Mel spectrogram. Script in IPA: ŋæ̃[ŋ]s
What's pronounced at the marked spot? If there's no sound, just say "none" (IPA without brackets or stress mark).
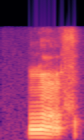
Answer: none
